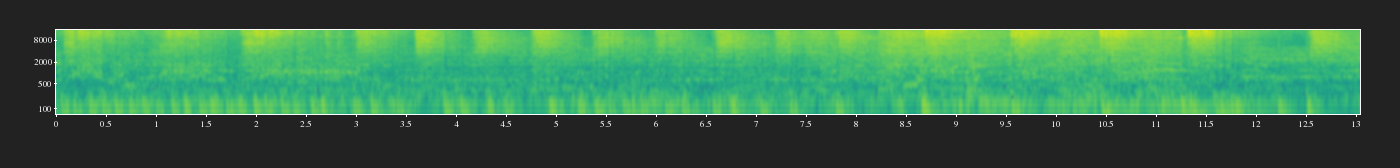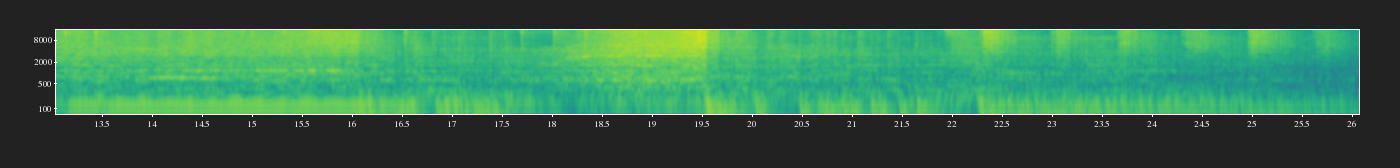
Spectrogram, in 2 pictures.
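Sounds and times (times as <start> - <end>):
heavy metal band playing: 0.0 - 26.0.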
